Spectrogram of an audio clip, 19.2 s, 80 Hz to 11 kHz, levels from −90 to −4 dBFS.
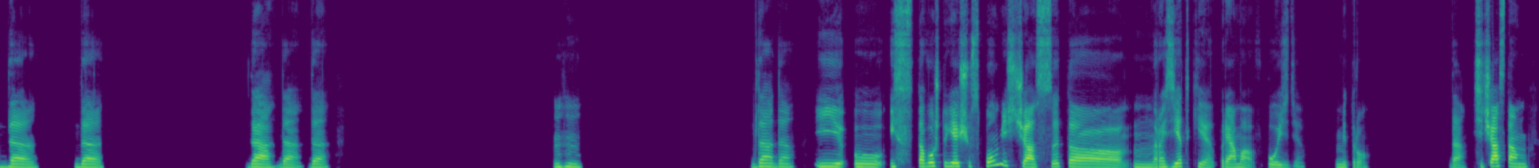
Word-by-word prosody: Да, 180 -1 +1 0.5
да. 180 -2 0 1.8
Да, 180 -3 +3
да, 180 +1 -3
да. 180 -1 -2 2.8
Мгм. 200 -1 -2 2.1
Да, 210 +3 +1
да, 195 0 -4 0.2
и, 210 -2 +1
э, 190 -2 +1
из 210 -1 -2
того, 220 +2 +4
что 225 - -5
я 220 0 +6
ещё 220 -1 +2
вспомню 270 +8 0
сейчас, 190 -8 +3
это, 190 -5 +2
м, 170 -2 -4
розетки 190 -2 0
прямо 175 -2 0
в - - -44
поезде, 165 +3 -4 0.4
в 170 - -10
метро. 165 0 -6 1.0
Да, - - -4
сейчас 225 0 +5
там 195 -3 +2
190 Hz, 85 wpm, -23 LUFS, 175-210 Hz, 2.8 s, я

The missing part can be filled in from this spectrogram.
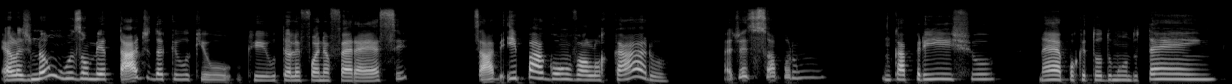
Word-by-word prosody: elas 215 +1 +3
não 290 - +1
usam 265 -2 -1
metade 245 +5 +5
daquilo 240 -2 -5
que 115 - -10
o 110 -2 -9
que 190 -1 -4
o 190 - -10
telefone 190 -1 -1
oferece, 180 - +1 0.6
sabe? 375 - +3
E 285 +1 +1
pagou 275 -4 +3
um 245 -1 -2
valor 210 -2 0
caro, 220 - 0 0.5
às - - -7
vezes 365 -1 -3
só - - +1
por - - -11
um 315 +2 -14 0.7
um 215 - -9
capricho, 240 +1 -2 0.4
né, 215 +1 +5
porque 215 0 -7
todo 205 0 -7
mundo 205 -1 -7
tem. 240 0 -1
230 Hz, 140 wpm, -25 LUFS, 205-250 Hz, 0.7 s, metade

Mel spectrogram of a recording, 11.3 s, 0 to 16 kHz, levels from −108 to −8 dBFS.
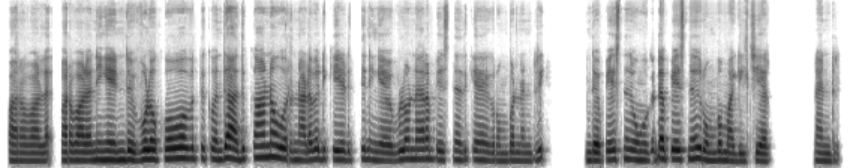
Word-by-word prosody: பரவால்ல 170 -1 -3 0.2
பரவால்ல. 180 0 +1
நீங்க 190 0 +1
இந்த 190 +1 +2
இவ்ளோ 205 +3 +6 0.2
கோவத்துக்கு 220 0 +3
வந்து 200 +4 +2
அதுக்கான 245 +5 +1
ஒரு 215 -4 +1
நடவடிக்கை 200 +2 -1
எடுத்து, 190 +3 -6
நீங்க 185 -2 -4 0.2
இவ்ளோ 195 +5 0
நேரம் 210 0 -2
பேசுனதுக்கு 190 +1 -6
எனக்கு 175 -2 -4
ரொம்ப 170 +2 -6
நன்றி. 170 +4 -5 0.6
இந்த 180 0 +2 0.2
பேசுனது 200 +1 -1
உங்க 185 -1 -2
கிட்ட 220 +3 +5
பேசினது 205 +3 +2
ரொம்ப 175 +1 -1
மகிழ்ச்சியா 165 +1 -3
இருக்கு. - - -27 0.6
நன்றி. 165 -1 -6
190 Hz, 145 wpm, -22 LUFS, 180-210 Hz, 0.6 s, இவ்ளோ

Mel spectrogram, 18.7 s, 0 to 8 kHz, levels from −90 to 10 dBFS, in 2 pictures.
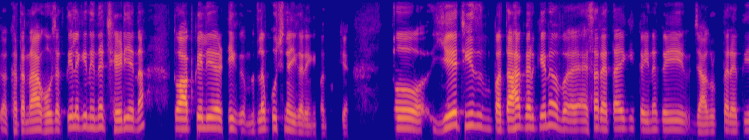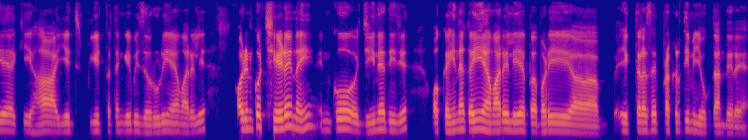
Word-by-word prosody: ख़तरनाक 145 +3 +3
हो 145 +1 0
सकती 155 +4 -3
है - - 0
लेकिन 190 0 -1
इन्हें 185 +1 -1
छेड़िए 170 +1 +2
ना, 180 - +1 0.4
तो 170 - 0
आपके 165 +2 +7
लिए 175 -1 +3
ठीक 170 -3 -3
है 145 - -9
मतलब 155 +5 -4
कुछ 175 -1 -4
नहीं 145 -4 0
करेंगे 110 -3 -5
मधुमक्खियाँ। - - -17 0.6
तो 170 -4 +3
ये 185 - +7
चीज़ 210 -1 0 0.2
पता 165 +4 +8
करके 190 0 +1
ना 215 0 +1
ब 160 - -1
ऐसा 150 +3 -1
रहता 165 -1 +1
है 165 0 0
कि 170 - -18
कहीं 150 -1 -3
न - - -5
कहीं 150 -1 -2 0.2
जागरूकता 125 +5 -3
रहती 135 +1 -5
है 140 -2 -4
कि 130 -1 -9
हाँ 125 +1 -1
ये 125 +2 -6
ज - - -11
कीट 135 -1 -4
पतंगे 130 0 -8
भी 130 - -10
ज़रूरी 115 +2 -7
हैं 125 -1 -4
हमारे 120 -1 -6
लिए 145 +5 -8 0.4
और 155 - +5
इनको 200 +5 +1
छेड़े 160 +6 +6
नहीं 180 +3 -1
इनको 160 +1 -2
जीने 145 +5 -1
दीजिये 145 +3 -6 0.3
और - - -2
कहीं 130 +1 -1
न 155 - +4
कहीं 150 +2 +3
हमारे 135 +2 +3
लिए 140 0 0
बड़ी 125 0 -2
अ, 110 -3 -1 0.3
एक 130 - -4
तरह 135 0 +1
से 145 +2 -4
प्रकृति 140 +2 -3
में 135 - -6
योगदान 115 -1 -4
दे 105 - -6
रहे - - -8
हैं। 100 - -6
145 Hz, 225 wpm, -25 LUFS, 130-165 Hz, 0.6 s, पता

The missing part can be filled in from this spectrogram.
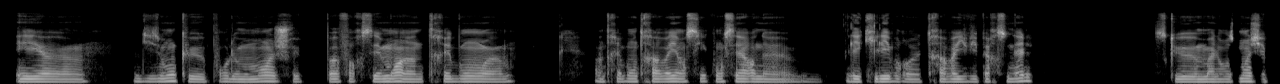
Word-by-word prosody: et 130 -2 +1
heu, 120 -2 -2 0.5
disons 135 +2 -2
que, 125 -5 -3
pour 135 +3 -9
le 125 -2 -4
moment, 130 +4 -1
je 135 - +7
fais 130 -1 -9 0.2
pas 125 0 -1
forcément 135 +1 +1
un 120 -2 -1
très 130 +2 -3
bon, 130 0 -6
hem, 130 0 -2 0.8
un - - -7
très - - -4
bon 135 0 -3
travail 130 0 +1
en 130 0 -2
ce - - +10
qui 140 0 -5
concerne, 130 -1 +2
hem, 120 0 -8 0.3
l'équilibre, 130 -1 +1
heu, 115 - -7
travail, 125 0 -1
vie 125 0 -5
personnelle 130 +4 +3 1.2
parce - - 0
que 120 0 0
malheureusement 125 +2 -1
j'ai 130 - +5
130 Hz, 155 wpm, -25 LUFS, 125-135 Hz, 1.2 s, ce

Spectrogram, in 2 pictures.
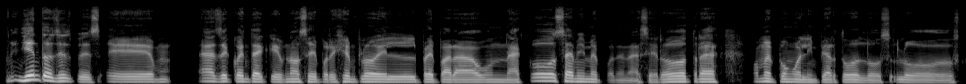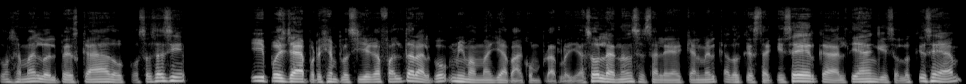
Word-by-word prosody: Y 185 +1 +4
entonces, 175 -9 +4
pues, 110 -2 -2
em, 120 -2 -1 0.3
haz 145 -1 -1
de 145 0 +2
cuenta 130 -2 +2
que, 115 0 -3
no 125 +2 0
sé, 120 -1 0
por 115 +1 -3
ejemplo, 125 +1 +1
él 120 0 +1
prepara 110 -2 +1
una 105 -1 -3
cosa, 160 +5 +2
a - - +2
mí 135 -1 0
me 120 -2 -2
ponen 95 -3 -13
a 80 - -6
hacer 105 +3 -7
otra, 125 0 +2 0.3
o 135 - -11
me 135 0 +1
pongo 120 +1 -2
a - - +1
limpiar 110 0 -3
todos 110 -1 -1
los 100 0 -5
los, 100 -2 -4
¿cómo 115 +1 -11
se 115 - -11
llama? 125 +4 -1
Lo 130 -5 +2
el 105 - -4
pescado, 115 0 0
cosas 105 +6 -9
así. 165 +1 +2 0.7
Y, 170 +1 +3
pues, 155 -3 +4
ya, 130 -2 +8
por 115 -1 -6
ejemplo, 120 -3 -1
si 110 +2 -5
llega 115 +1 +2
a - - 0
faltar 135 +5 +1
algo, 135 +4 0
mi 145 -3 +2
mamá 100 -3 -1
ya 100 0 -1
va - - -3
a - - -8
comprarlo 85 -5 -8
ella 85 +3 -8
sola, 135 0 +5
¿no?, 120 +4 -1
se 120 -4 -5
sale 100 -1 -4
aquí 100 +1 -7
al 100 - -4
mercado 110 0 -4
que 105 0 -5
está 100 +1 -4
aquí 105 +4 -7
cerca, 130 -4 +4
al 100 +1 -3
tianguis 125 -4 0
o - - -7
lo 105 +5 -6
que 150 +7 -2
sea. 140 -4 +2
120 Hz, 225 wpm, -24 LUFS, 105-130 Hz, 0.7 s, ya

